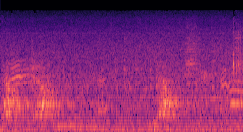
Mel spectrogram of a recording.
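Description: A dog barking: a few short barks, the first right at the start and another about a second and a half in.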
